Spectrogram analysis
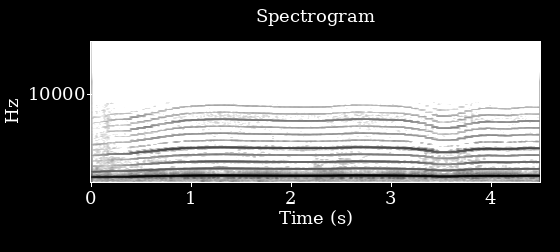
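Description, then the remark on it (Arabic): A light tester's steady electronic bell tone whose pitch climbs gently at the start as the light grows stronger, then holds high and loud, dipping briefly before recovering. No voices accompany it. “الآن لاحظوا أن صوت النور ارتفع، صوت الجرس ارتفع، هذا معناته أن النور علي.”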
